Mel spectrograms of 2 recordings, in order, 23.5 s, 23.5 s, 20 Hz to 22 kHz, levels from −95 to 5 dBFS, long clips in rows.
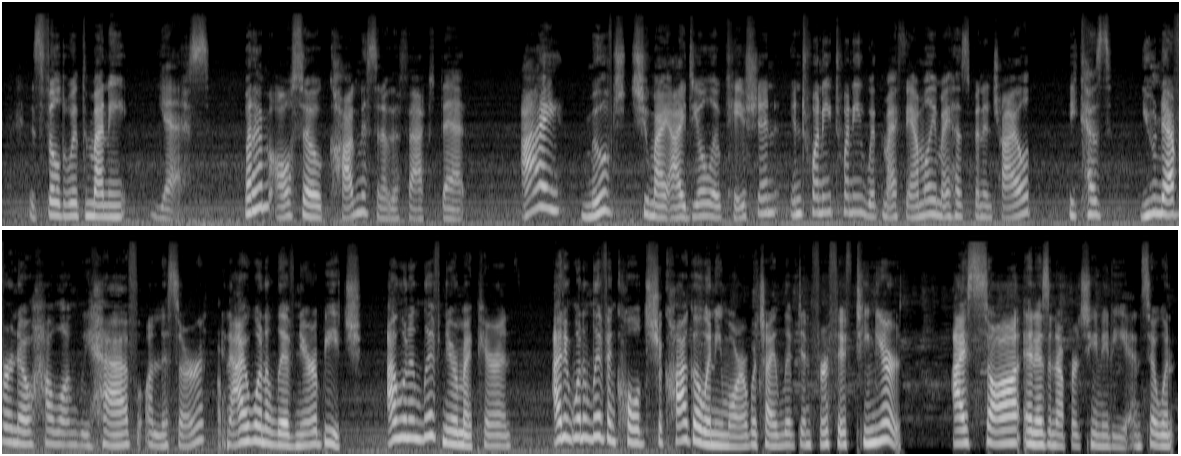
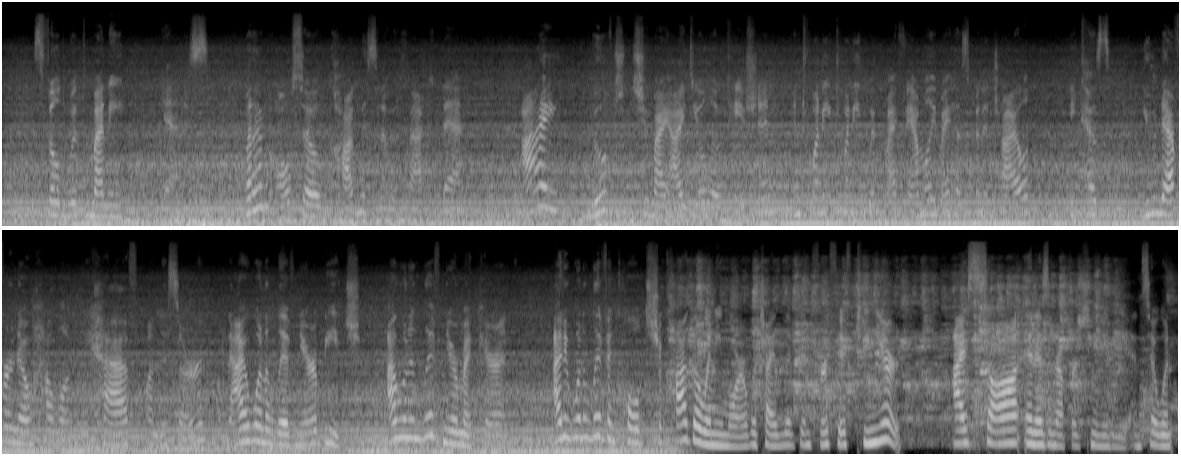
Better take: first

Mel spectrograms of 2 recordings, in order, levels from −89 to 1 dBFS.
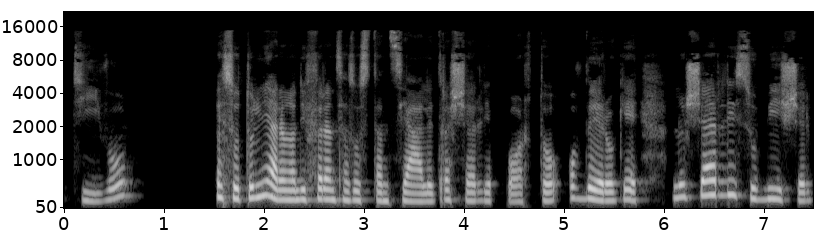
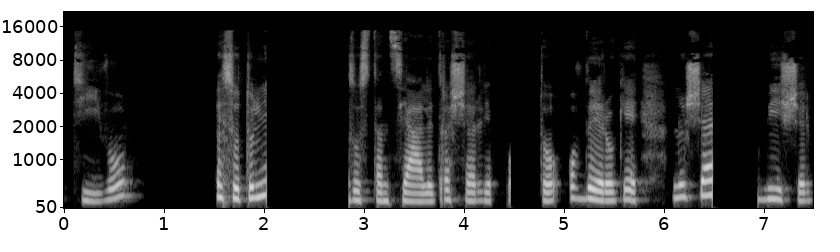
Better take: first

